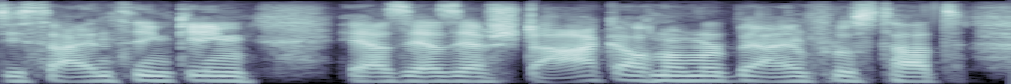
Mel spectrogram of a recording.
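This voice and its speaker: Dry, close sound with no echo around a man speaking at a medium pitch. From Austria, Vienna. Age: 30s. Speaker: bank founder and CEO. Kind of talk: interview.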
